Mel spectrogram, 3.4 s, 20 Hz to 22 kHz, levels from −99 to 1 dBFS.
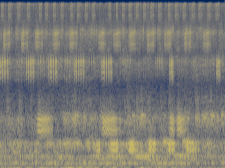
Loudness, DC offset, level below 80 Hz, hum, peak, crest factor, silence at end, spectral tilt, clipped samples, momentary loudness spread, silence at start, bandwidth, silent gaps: -19 LUFS; under 0.1%; -46 dBFS; none; -2 dBFS; 18 dB; 0 s; -2.5 dB/octave; under 0.1%; 2 LU; 0 s; over 20 kHz; none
